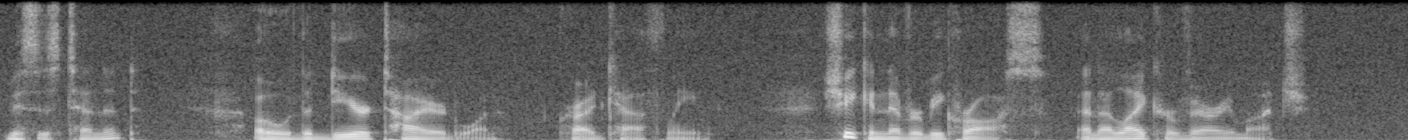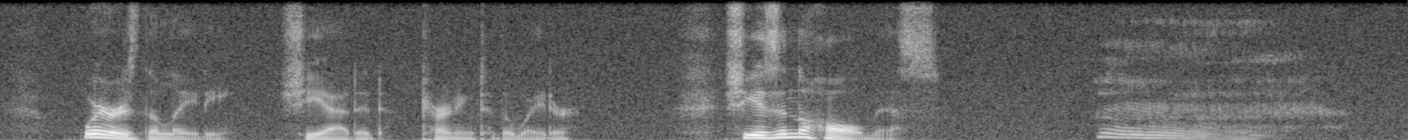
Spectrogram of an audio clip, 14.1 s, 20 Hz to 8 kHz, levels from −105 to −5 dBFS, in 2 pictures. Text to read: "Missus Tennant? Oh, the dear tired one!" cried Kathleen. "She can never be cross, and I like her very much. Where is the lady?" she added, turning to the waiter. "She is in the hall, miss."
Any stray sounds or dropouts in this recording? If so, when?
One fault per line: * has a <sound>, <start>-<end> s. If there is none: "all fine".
* has a sigh, 12.5-13.8 s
